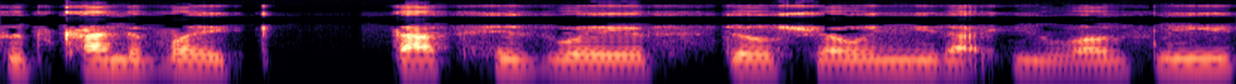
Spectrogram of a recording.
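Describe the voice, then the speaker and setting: With an American accent, a woman speaks at a fairly slow pace. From Southern California, Ventura County. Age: 20s. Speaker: caller, college student. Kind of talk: voice message.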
